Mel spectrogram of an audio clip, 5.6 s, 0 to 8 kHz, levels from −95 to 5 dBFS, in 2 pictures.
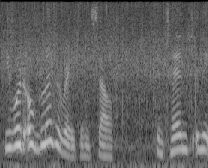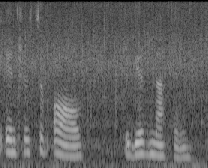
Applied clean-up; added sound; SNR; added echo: none; Frying (food); 10 dB; none.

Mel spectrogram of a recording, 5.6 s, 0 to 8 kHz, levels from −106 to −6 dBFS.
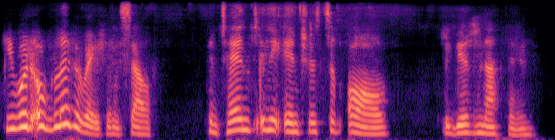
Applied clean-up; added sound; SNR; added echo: neural mask model Resemble Enhance denoiser.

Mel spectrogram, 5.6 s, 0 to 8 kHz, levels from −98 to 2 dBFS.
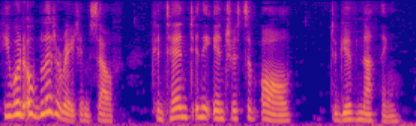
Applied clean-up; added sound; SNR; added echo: none; none; none; none.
